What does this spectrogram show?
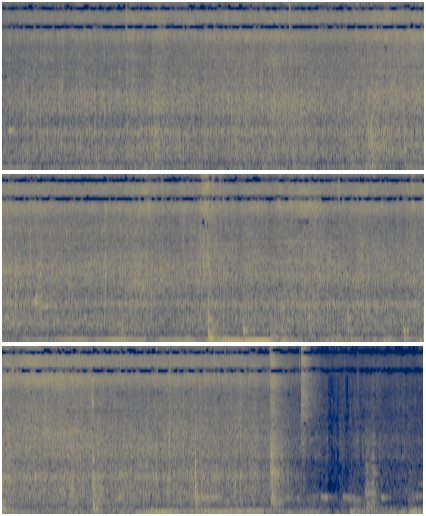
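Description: Seasoned boneless chicken pieces frying in hot oil in a metal pan: a steady sizzle, with a few clicks of a spatula stirring them. The sizzle falls away near the end as the chicken is taken out of the pan.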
